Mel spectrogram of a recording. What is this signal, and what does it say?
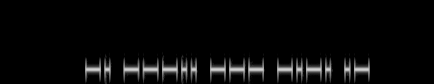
Morse code, heard as a keyed tone, about 25 wpm, 700 Hz. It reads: N8OCA
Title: USA Call Signs - 5 Characters - Repeated 3x - 25wpm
